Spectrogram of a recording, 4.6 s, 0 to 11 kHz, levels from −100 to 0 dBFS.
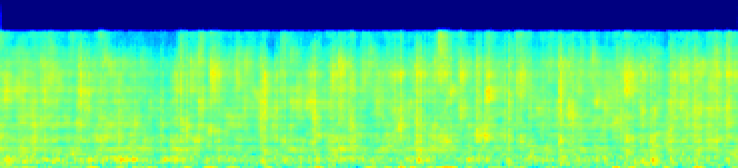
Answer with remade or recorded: remade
